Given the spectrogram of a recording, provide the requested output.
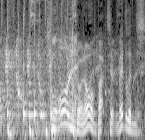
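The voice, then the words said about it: Attempted Yorkshire accent. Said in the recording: “I try to do that in a Yorkshire accent”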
